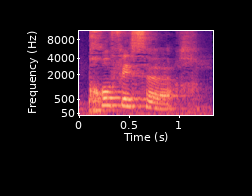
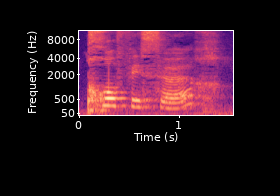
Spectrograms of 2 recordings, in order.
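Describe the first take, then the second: The two takes are said the same way.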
